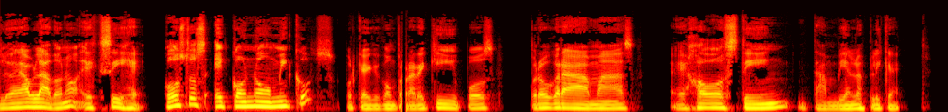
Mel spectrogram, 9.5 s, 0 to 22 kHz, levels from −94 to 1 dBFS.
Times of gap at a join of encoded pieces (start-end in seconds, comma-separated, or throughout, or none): 4.01-4.06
